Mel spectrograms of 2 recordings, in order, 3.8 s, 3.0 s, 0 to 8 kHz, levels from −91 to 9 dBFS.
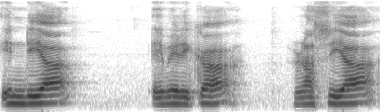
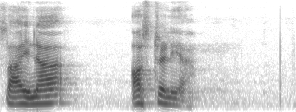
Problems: none marked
